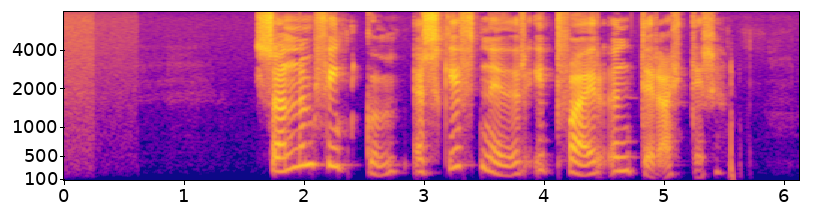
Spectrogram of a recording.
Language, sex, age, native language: Icelandic, female, 50-59, Icelandic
